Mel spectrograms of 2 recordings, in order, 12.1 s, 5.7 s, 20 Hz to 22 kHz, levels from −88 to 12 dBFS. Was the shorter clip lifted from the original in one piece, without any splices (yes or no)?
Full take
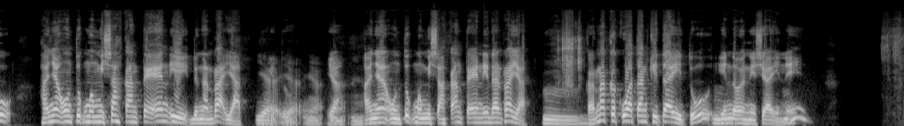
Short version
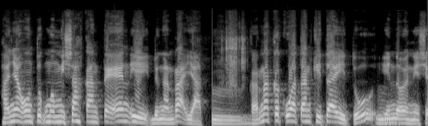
no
